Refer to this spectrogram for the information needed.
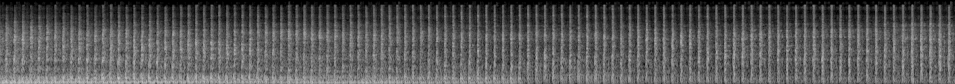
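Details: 2000 Ford Explorer Sport two-door, 2WD: the engine runs with a fast, sharp popping or knocking that repeats steadily throughout.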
